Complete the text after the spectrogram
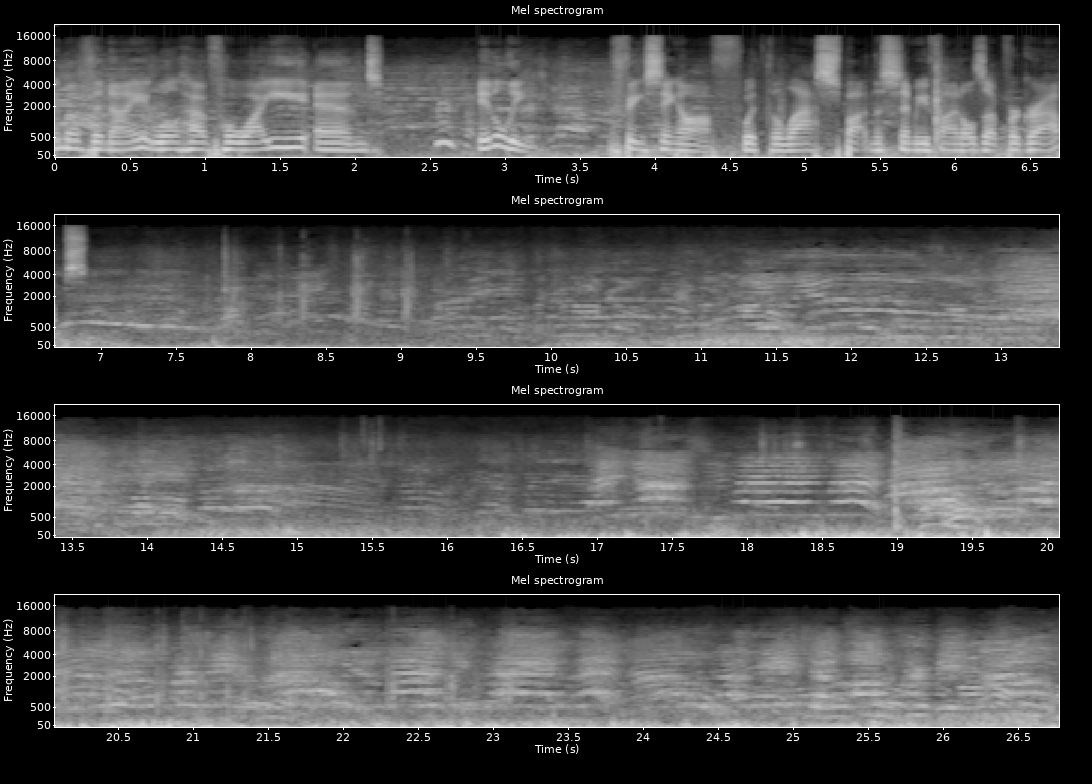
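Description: A crowd of young girls chants and cheers loudly outdoors.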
